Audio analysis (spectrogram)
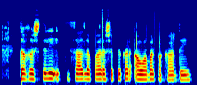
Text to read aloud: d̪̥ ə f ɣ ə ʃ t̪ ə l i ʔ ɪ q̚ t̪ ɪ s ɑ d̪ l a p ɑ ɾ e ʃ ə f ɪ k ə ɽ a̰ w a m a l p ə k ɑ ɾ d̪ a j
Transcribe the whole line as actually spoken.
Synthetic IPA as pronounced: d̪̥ ə ɣ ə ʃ t̪ ə l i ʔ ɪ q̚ t̪ ɪ s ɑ d̪ l a p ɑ ɾ a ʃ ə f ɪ k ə ɾ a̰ w a m a l p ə k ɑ ɾ d̪ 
